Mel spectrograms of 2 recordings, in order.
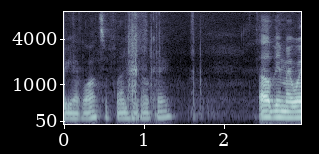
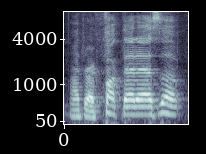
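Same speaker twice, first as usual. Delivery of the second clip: higher and louder mock threat; hammed-up yell; 8 semitones higher, 10 dB louder than usual. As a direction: shout it over the top for laughs. Joking escalation, voice up.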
